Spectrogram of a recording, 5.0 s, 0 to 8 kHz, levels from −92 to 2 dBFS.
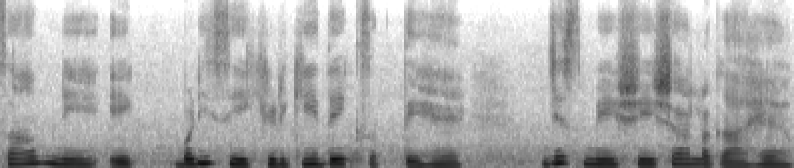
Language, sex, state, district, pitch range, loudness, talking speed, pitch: Hindi, female, Himachal Pradesh, Shimla, 205-240 Hz, -16 LUFS, 145 wpm, 220 Hz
